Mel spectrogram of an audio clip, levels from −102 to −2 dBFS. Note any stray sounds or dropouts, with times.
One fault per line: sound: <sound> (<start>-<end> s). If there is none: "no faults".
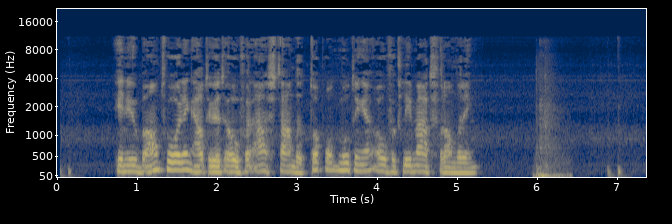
sound: thud (5.9-6.5 s)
